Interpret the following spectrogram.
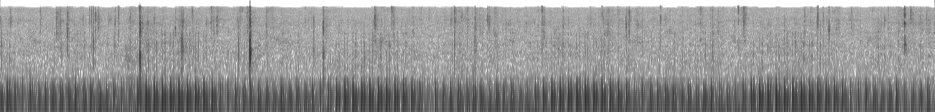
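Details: Cat purring steadily by a fireplace, a low rumbling purr that swells and eases about once a second as the cat breathes in and out, with sharp crackles and pops from the fire.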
